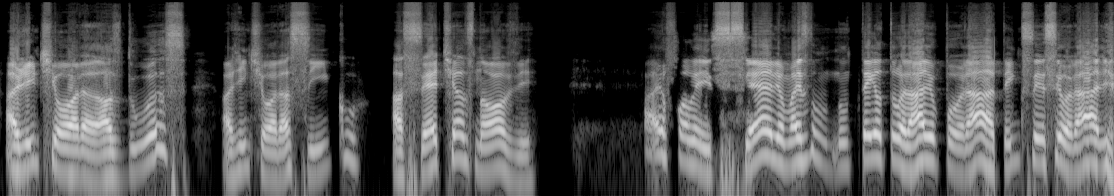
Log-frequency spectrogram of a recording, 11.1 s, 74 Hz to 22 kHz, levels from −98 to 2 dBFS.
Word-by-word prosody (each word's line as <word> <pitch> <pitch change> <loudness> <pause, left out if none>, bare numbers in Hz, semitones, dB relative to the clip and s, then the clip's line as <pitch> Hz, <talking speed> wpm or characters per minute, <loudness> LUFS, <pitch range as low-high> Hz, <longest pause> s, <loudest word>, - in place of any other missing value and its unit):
a 160 - +4
gente 175 +4 +1
ora 140 -5 +3
às 130 -1 0
2, 180 - -5 0.4
a - - -3
gente 160 +3 -8
ora 130 0 0
às 165 - -3
5, 175 +8 -9 0.3
às 135 -1 0
7 155 +10 0
e - - +1
às 210 -4 -4
9." 150 -7 -2 1.1
Aí - - -4
eu 245 - -2
falei: 185 -10 -3
"Sério? 205 - +3
Mas 200 +3 +3
não 215 -7 -12
não 175 +1 -13
tem 220 +1 +3
outro 215 -2 -2
horário 200 +6 +5
pra 180 -4 -8
orar, 155 +3 +3
tem 170 +4 -7
que 215 - -7
ser 205 - -1
esse 205 +2 0
horário, 175 0 +3
170 Hz, 170 wpm, -20 LUFS, 150-205 Hz, 1.1 s, horário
